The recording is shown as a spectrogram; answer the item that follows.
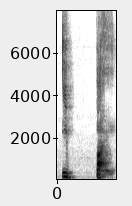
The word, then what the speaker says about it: いっぱい: So when any two of the consonants P, T, K, or S follow each other directly, there should be a breath taken before pronouncing the second consonant. Before pronouncing pa in ippai, keep your lips closed for an instant in the middle of pronouncing the P.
